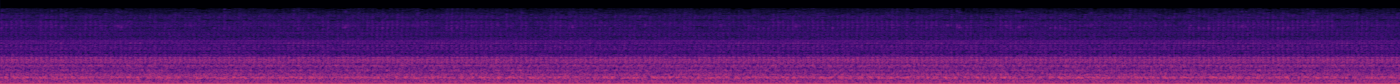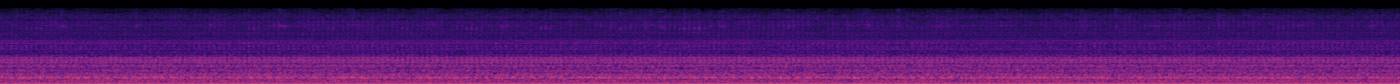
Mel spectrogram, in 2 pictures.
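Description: Film projector running during the reel's transfer: a steady mechanical whirr and clatter with a low hum, unchanging throughout.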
